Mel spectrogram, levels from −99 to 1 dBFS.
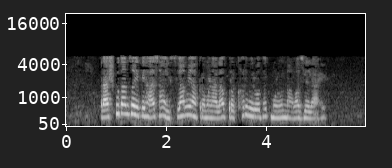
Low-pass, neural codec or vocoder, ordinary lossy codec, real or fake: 5.4 kHz; none; MP3, 24 kbps; real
